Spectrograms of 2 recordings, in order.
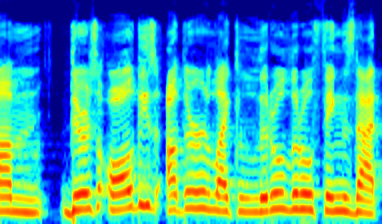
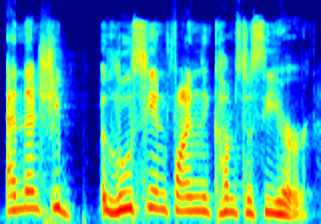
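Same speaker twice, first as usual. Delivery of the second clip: usual speaking voice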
